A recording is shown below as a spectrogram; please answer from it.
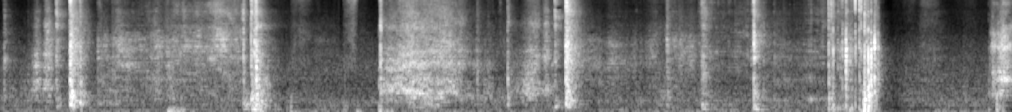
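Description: Fingerboard clacking on a countertop as tricks are tried: a string of sharp clacks from the board popping and landing, with two short stretches of its wheels rolling in between. The loudest clatter, several clacks close together, comes near the end.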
